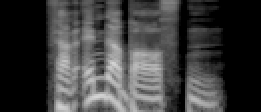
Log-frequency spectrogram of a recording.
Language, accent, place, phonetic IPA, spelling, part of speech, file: German, Germany, Berlin, [fɛɐ̯ˈʔɛndɐbaːɐ̯stn̩], veränderbarsten, adjective, De-veränderbarsten.ogg
- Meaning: 1. superlative degree of veränderbar 2. inflection of veränderbar: strong genitive masculine/neuter singular superlative degree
